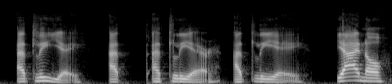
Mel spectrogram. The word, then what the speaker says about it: atelier: It's pronounced atelier. Atelier.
